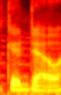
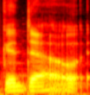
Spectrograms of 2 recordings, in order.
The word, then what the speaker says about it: Godot: I was watching a video about how to pronounce Godot properly, and the video starts with the founder of Godot in an interview saying he doesn't have any idea how you're supposed to pronounce Godot, and then concludes that the most common accepted pronunciation of like the name of the original play that the name came from is Godot.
